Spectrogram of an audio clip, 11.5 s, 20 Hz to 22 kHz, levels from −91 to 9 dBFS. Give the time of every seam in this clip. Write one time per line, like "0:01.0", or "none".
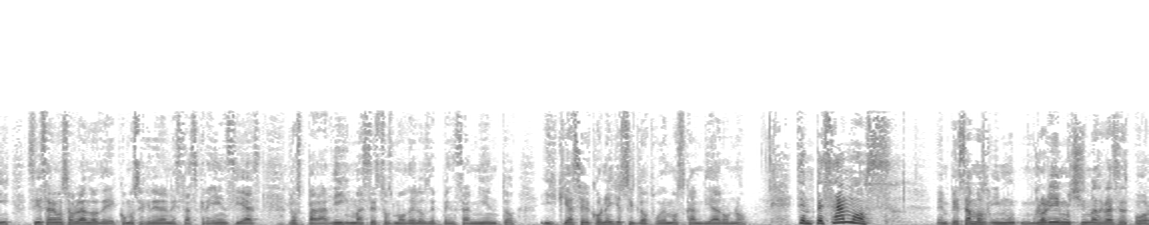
0:08.0
0:09.9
